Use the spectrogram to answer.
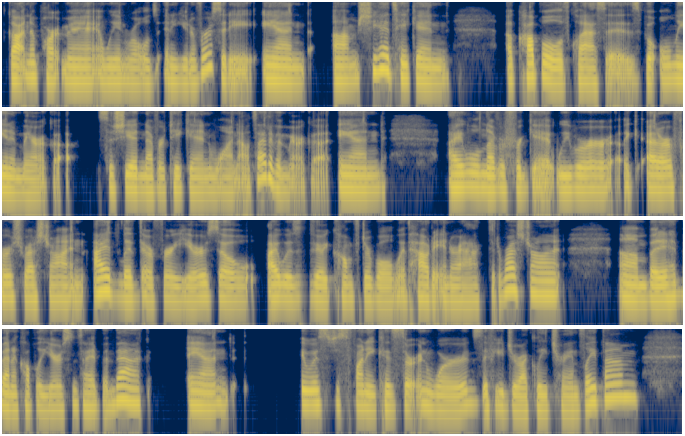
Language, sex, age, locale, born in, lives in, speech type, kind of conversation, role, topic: English, female, 35-39, en-US, United States, United States, conversation, unstructured, none, How do you prefer to learn?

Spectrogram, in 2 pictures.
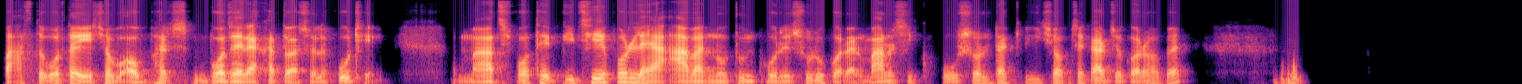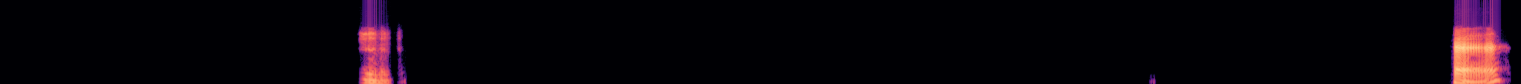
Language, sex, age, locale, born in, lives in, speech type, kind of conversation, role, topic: Bengali, male, 25-29, bn-BD, Bangladesh, Bangladesh, read, expert-assistant, asker, আমি কীভাবে আমার দৈনন্দিন জীবনে পরিবেশ রক্ষার জন্য ছোট ছোট পরিবর্তন আনতে পারি, এবং এগুলো আমার ব্যক্তিগত বিকাশে কীভাবে প্রভাব ফেলতে পারে?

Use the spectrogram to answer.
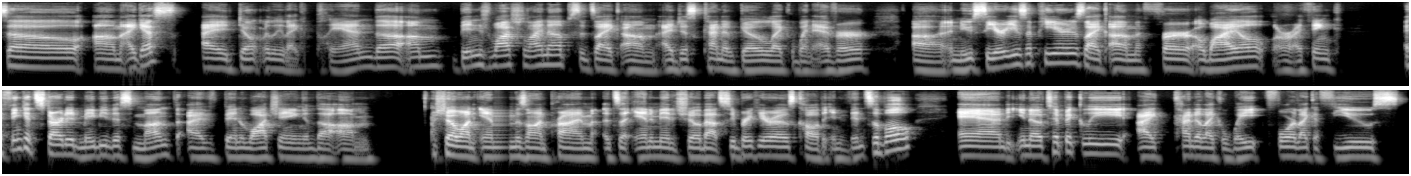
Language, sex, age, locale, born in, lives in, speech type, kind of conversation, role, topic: English, male, 20-24, en-US, United States, United States, conversation, unstructured, none, What does your ideal weekend binge-watch lineup look like, and what snacks do you reach for?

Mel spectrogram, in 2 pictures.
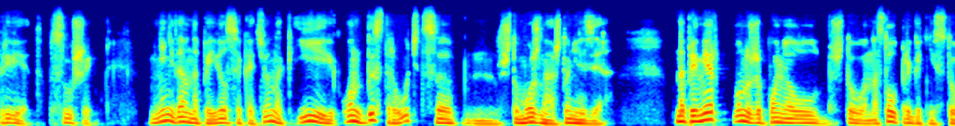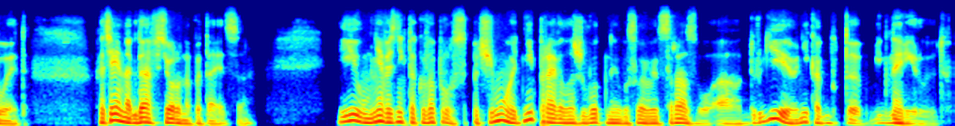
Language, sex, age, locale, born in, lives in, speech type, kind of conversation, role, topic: Russian, male, 35-39, ru-RU, Russia, Italy, read, expert-assistant, asker, Как животные учатся понимать, что им можно делать, а что нельзя?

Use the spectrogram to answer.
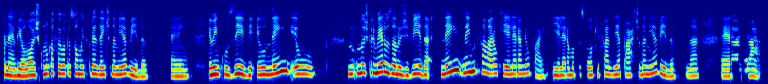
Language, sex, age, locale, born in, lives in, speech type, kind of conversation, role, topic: Portuguese, female, 35-39, pt-BR, Brazil, Portugal, conversation, advice, user, Como decidir entre terminar ou reatar o relacionamento após uma crise?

